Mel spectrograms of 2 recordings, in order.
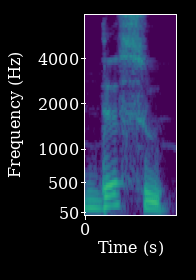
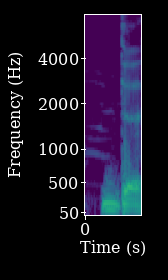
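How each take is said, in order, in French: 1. La voyelle finale u est bien prononcée. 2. La voyelle finale u tombe. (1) "théoriquement, si tu lis comme ça, c'est desu" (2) "Mais en fait, tu vas prononcer des"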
